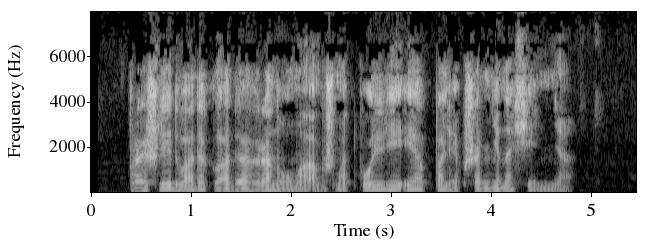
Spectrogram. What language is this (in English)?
Belarusian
